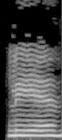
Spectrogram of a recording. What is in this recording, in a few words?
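"lian", Mandarin Chinese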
